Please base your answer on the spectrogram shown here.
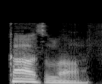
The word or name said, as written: kozlov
